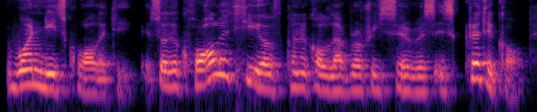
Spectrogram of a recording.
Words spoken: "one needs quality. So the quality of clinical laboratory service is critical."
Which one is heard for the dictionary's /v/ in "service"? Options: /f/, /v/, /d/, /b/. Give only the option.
/v/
